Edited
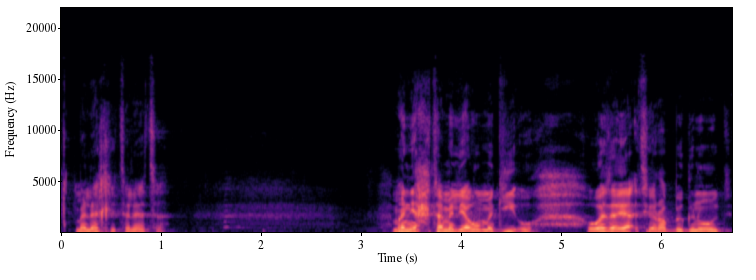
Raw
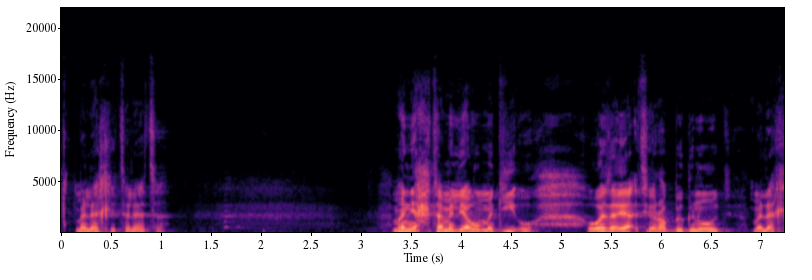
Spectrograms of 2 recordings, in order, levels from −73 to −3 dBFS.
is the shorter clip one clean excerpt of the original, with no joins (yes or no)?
yes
